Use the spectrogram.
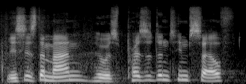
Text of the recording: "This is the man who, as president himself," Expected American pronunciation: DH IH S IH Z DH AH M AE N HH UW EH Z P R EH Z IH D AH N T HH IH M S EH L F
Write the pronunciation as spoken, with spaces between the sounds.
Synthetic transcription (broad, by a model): DH IH S IH Z DH AH M AE N HH UW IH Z P R EH Z IH D AH N T HH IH M S EH L F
